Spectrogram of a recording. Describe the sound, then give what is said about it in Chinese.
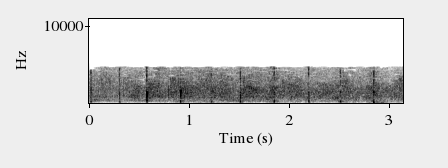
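An audience at a meeting applauds to welcome newcomers, a faint, steady patter of dense clapping with a few sharper claps standing out. “我哋为到今日新朋友，我哋鼓掌欢迎佢哋”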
